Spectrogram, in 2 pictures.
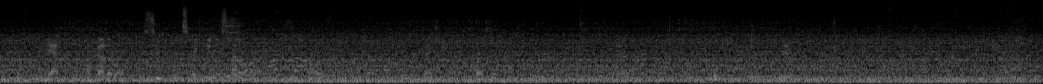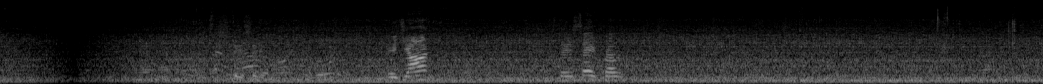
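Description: Steady engine hum of idling vehicles, with brief outbursts of distant voices from the waiting crowd a little past halfway. The sound cuts out for about a second near the middle.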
